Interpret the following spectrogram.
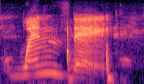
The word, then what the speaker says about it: Wednesday: um your word is wednesday wednesday then monday tuesday wednesday yes but you're missing a silent letter there's a silent letter in this word and it's incredibly annoying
